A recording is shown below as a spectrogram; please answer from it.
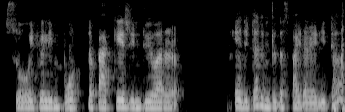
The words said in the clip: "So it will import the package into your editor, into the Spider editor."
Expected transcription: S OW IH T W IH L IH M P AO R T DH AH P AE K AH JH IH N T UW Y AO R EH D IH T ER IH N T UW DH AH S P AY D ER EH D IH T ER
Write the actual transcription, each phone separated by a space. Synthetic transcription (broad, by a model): S OW IH T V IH L IH M P AO R T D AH P AE K AH JH IH N T UW Y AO R EH D IH T ER IH N T UW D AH S P AY D ER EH D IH T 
